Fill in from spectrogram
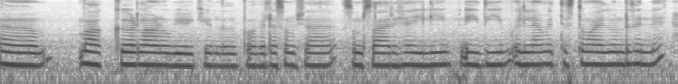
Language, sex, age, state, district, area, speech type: Malayalam, female, 30-45, Kerala, Palakkad, rural, spontaneous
